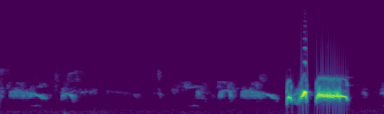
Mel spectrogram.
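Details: Spotted dove decoy cooing to rouse wild doves: soft, distant-sounding coos at first, then one loud close phrase of two quick coos and a long buzzy held note.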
